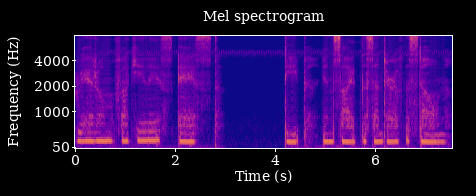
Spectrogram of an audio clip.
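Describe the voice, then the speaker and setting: A woman voicing a cute witch in an ASMR roleplay, softly whispering a hypnotic spell in a soothing, breathy way, close to the mic. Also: mid-range voice, completely flat delivery, dry recording, full character voice. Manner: slow, soothing, hypnotic, drawn-out phrasing. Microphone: close microphone, dry.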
